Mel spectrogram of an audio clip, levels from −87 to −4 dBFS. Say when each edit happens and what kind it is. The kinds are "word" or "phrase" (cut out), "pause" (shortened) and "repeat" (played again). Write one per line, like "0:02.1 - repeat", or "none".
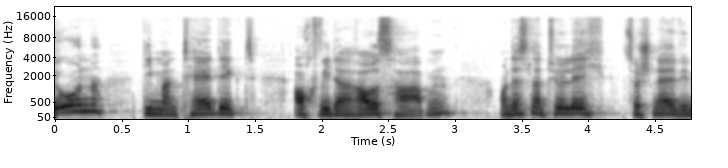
none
